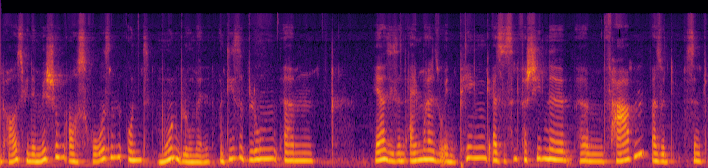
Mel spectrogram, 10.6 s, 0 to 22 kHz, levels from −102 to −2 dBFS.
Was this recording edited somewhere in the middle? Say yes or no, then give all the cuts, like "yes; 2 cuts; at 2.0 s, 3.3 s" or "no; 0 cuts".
yes; 1 cut; at 3.2 s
